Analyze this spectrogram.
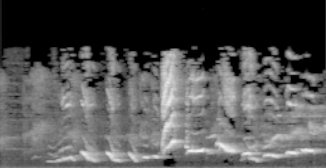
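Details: Excited White-rumped Shama, triggered by a lure recording, pours out its repertoire: rapid, loud slurred whistles, many sweeping downward, roughly four a second, with a bright high flourish midway.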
